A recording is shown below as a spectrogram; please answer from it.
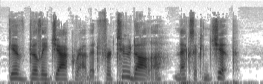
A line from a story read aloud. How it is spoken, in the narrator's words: demanded, in a guttural voice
